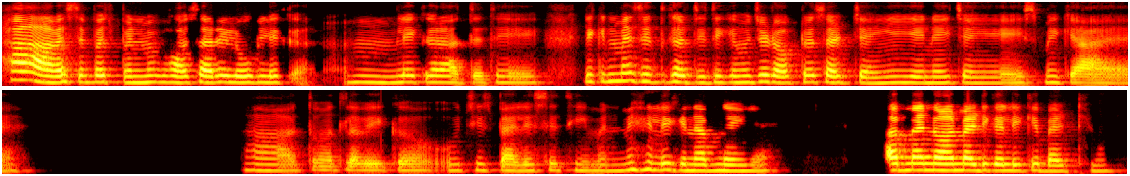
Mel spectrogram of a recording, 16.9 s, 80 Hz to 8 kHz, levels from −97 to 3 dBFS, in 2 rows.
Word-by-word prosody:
हाँ, 290 -8 +8
वैसे 220 +1 +3
बचपन 225 -1 -1
में 220 0 -3
बहुत 210 -1 0
सारे 220 0 +5
लोग 215 0 +2
लेकर 215 0 -4 0.3
हूँ, 220 -2 -6
लेकर 225 0 -1
आते 110 - -4
थे। 105 - -6 0.6
लेकिन 250 +1 -2
मैं 265 +1 +1
ज़िद 245 -2 -3
करती 225 -3 +1
थी 215 - -1
कि 215 - -4
मुझे 220 +2 +1
डॉक्टर 210 +1 0
सेट 205 0 +2
चाहिए, 200 +1 -3
ये 200 - -2
नहीं 200 +1 -4
चाहिए, 195 - -6
इसमें 105 - -9
क्या 105 - 0
है? 195 - -6 1.6
हाँ, 210 - -8
तो 115 - -10
मतलब 115 0 -6
एक 110 0 -7
वो 110 - -8
चीज़ 215 -1 -12
पहले 105 0 -3
से 225 - -10
थी 215 -2 -10
मन 205 - -9
में, 240 - -3 0.2
लेकिन 220 -2 0
अब 205 - -6
नहीं 200 0 -2
है। 205 - -10 0.9
अब 225 0 +5
मैं 225 0 +9
नॉन-मेडिकल 220 -1 +6
लेके 205 +2 -3
बैठी 190 +1 -6
हूँ। 195 - -12
210 Hz, 175 wpm, -22 LUFS, 200-225 Hz, 1.6 s, मैं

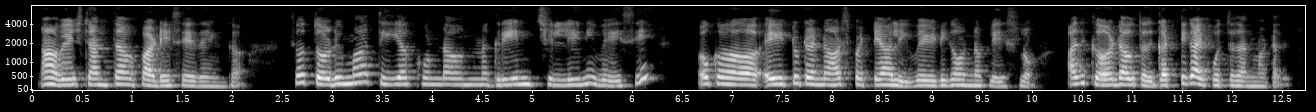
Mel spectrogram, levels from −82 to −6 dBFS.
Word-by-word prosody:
ఆ! - - +8
వేస్ట్ 205 +2 -1
అంతా 205 +2 0 0.2
పడేసేదే 175 -3 0
ఇంకా. 145 - -11 0.5
సో 270 - -1 0.2
తొడిమ 230 +2 +5 0.3
తీయకుండా 225 -1 -2
ఉన్న 205 0 -5
గ్రీన్ 215 +3 +1
చిల్లిని 205 +2 -3
వేసి 175 - -4 0.6
ఒక 240 +1 -3 0.5
8-10 220 -1 +2
అవర్స్ 205 +1 -1
పెట్టేయాలి 200 -4 +1
వేడిగా 180 +2 -1
ఉన్న 175 0 -2
ప్లేస్‌లో 150 -1 -6 0.4
అది 250 +3 +1
కర్డ్ 200 +1 +4
అవుతది. 185 -6 0
గట్టిగా 215 +7 +1
అయిపోతదనమాట 175 -6 -4
అది. 215 0 -19
200 Hz, 120 wpm, -21 LUFS, 175-220 Hz, 0.6 s, ఆ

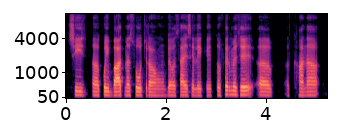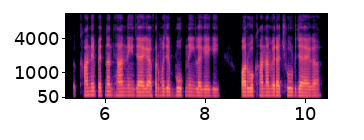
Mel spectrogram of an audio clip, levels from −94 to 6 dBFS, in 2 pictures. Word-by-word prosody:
चीज़ 140 -2 0 0.2
अ, 135 - +3
कोई 140 +1 +1
बात 135 0 +8
मैं 135 0 0
सोच 135 0 0
रहा 130 -2 +1
हूँ, 125 0 -5
व्यवसाय 130 0 0
से 130 0 -5
लेके, 125 0 -5
तो 140 - -2
फिर 160 -1 +3
मुझे 150 +1 +5 0.2
अ - - -1
अ, 135 -1 +2 0.5
खाना 135 0 0 0.5
खाने 140 +1 -1
पे 140 0 -2
इतना 140 0 -2
ध्यान 130 +1 -1
नहीं 130 -1 -6
जाएगा 130 0 +3
या 130 - +3
फिर 140 +2 -6
मुझे 135 0 -2
भूख 135 +2 -3
नहीं 130 -1 -6
लगेगी 120 -1 -3 0.4
और 130 0 +6
वो 135 0 +3
खाना 125 0 -1
मेरा 130 0 +2
छूट 130 0 -4
जाएगा, 120 -1 0
130 Hz, 200 wpm, -23 LUFS, 125-135 Hz, 0.5 s, बात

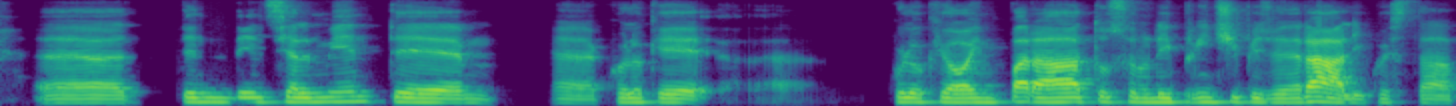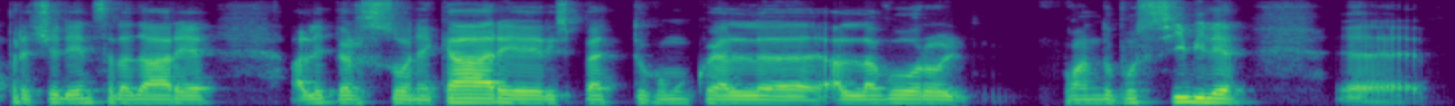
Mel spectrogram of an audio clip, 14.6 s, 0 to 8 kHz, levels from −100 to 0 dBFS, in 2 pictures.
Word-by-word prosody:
uhm, 105 0 -2 0.2
tendenzialmente, 125 -2 0 0.2
uhm, 100 -2 -7
quello 120 -1 -1
che 115 -2 0
uhm, - - -25 0.8
quello 125 -2 +1
che 125 +1 -4
ho 120 0 +5
imparato 125 +2 +5
sono 125 -1 -2
dei 120 0 +2
principi 120 0 -2
generali, 115 -1 +6
questa 105 -1 -6
precedenza 110 +1 -5
da 105 - -3
dare 105 -1 -1 0.3
alle 105 +2 -4
persone 105 -1 -4
care 115 -1 +4
rispetto, 105 0 -7
comunque, 105 0 -7
al 100 -2 -1
al 105 - -2
lavoro 105 +1 -1
l 100 - -7 0.5
quando 105 +1 -6
possibile, 115 0 +1 0.4
uhm, - - -9
110 Hz, 125 wpm, -22 LUFS, 105-125 Hz, 0.8 s, generali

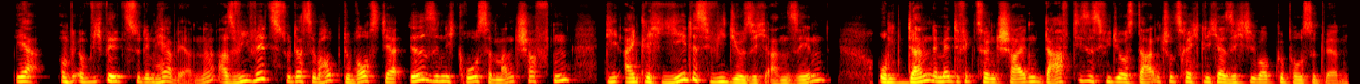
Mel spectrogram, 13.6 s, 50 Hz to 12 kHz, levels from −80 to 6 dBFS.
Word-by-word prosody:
Ja, 180 0 +3 0.2
und 170 -4 -1
w - - -6 0.2
wie 180 +4 -6
willst 180 -1 +5
du - - -2
dem 140 -1 -2
Herr 175 +5 -1
werden, 110 - -10
ne? 140 - -7
Also, 130 -2 -1
wie 195 +4 +1
willst 250 -3 +1
du 175 - -2
das 185 0 -1
überhaupt 205 +2 -3
du 135 - 0
brauchst 185 +4 0
ja 140 -2 +2
irrsinnig 185 -2 +3
große 165 -1 0
Mannschaften, 185 - -2 0.4
die 165 +1 -3
eigentlich 155 0 +2
jedes 185 - +2
Video 135 -7 +3
sich 115 +1 -3
ansehen, 120 - -2 0.5
um 140 -3 +4
dann 170 +8 +6
im 175 -1 +2
Endeffekt 180 0 -2
zu 155 - +2
entscheiden, 140 +3 +2
darf 155 +1 0
dieses 195 +3 -4
Video 160 -2 +1
aus 140 - -1
datenschutzrechtlicher 155 +1 0
Sicht 125 0 -2
überhaupt 130 -2 -1
gepostet 120 -1 -3
werden? 105 +1 -7
160 Hz, 190 wpm, -24 LUFS, 135-185 Hz, 0.5 s, dann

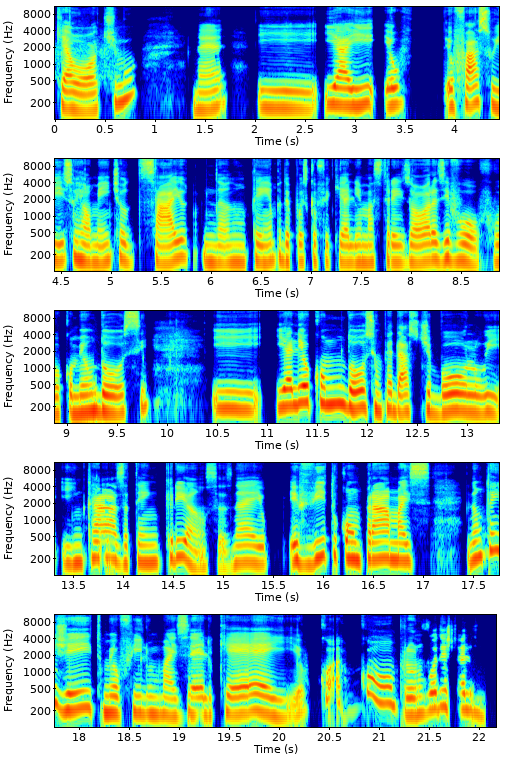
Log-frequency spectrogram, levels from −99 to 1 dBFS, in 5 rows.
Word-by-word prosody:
que 175 - -1
é 160 - +4
ótimo, 155 - -1 0.6
né, 155 +3 -3 0.4
e 165 -2 -3
e 195 0 +2
aí 185 0 +3
eu 185 +2 +2 0.4
eu 175 - -1
faço 185 +1 +2
isso 165 +2 -2
realmente, 155 +2 -2
eu 160 - -2
saio 150 +5 0 0.2
da 145 -2 -4
um 150 0 -4
tempo 155 +2 -4
depois 155 -1 -5
que - - -7
eu - - -11
fiquei 150 0 -6
ali 145 0 -3
umas 150 0 -5
3 150 -1 -4
horas 155 +2 +1
e - - +4
vou 155 -5 -1
vou 150 0 -2
comer 160 +1 +1
um 170 +1 +4
doce 165 +4 +2 0.6
e 185 -2 -2 0.2
e 210 - +5
ali 210 +3 +5
eu 245 0 +8
como 225 -2 +4
um - - +6
doce, 195 -2 +5
um - - 0
pedaço 170 -1 0
de 180 - -1
bolo, 165 0 +3
e 155 -3 -3
e 170 - -6
em 175 - 0
casa 200 -3 0
tem 175 -1 -2
crianças, 185 -10 -3
né, 175 0 -2
eu 165 0 -3 0.2
evito 190 +6 +1
comprar, 200 0 +4
mas 190 -2 0 0.4
não 200 +3 +1
tem 285 +3 +1
jeito, 210 -1 +1
meu 185 0 +4
filho 180 0 -4
mais 165 -3 -3
velho 175 -1 0
quer 185 +1 +3
e 155 - -5
eu 90 - -6
co - - -3 0.3
compro, 275 - +1
eu 170 - +1
não 180 - -4
vou 210 +2 +3
deixar 215 -2 -2
ele 195 -5 -3
175 Hz, 190 wpm, -23 LUFS, 155-195 Hz, 0.6 s, eu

